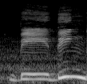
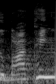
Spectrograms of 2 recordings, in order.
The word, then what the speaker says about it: bathing: ING लगाना है तो BATHING, बेदिंग, बाथिंग नहीं, इसकी प्रोनाउंसिएशन चेंज हो जाती है बेदिंग, ओके।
